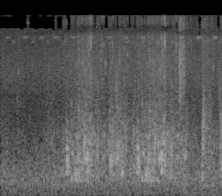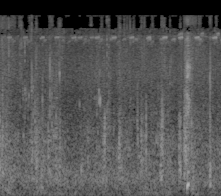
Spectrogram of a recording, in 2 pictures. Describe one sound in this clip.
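Water splashes as a person wades through it.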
